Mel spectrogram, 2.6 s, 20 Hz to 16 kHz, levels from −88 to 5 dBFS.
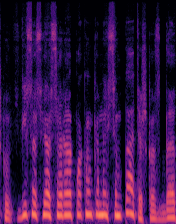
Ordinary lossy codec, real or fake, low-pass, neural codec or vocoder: Opus, 32 kbps; fake; 14.4 kHz; codec, 44.1 kHz, 3.4 kbps, Pupu-Codec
